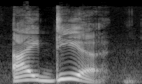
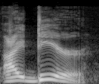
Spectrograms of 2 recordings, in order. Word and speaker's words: idea: a BBC reporter and for example they say the word idea idea it's spelled i d a but I often hear British say idear idear there's like an r on the end of it and I don't know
